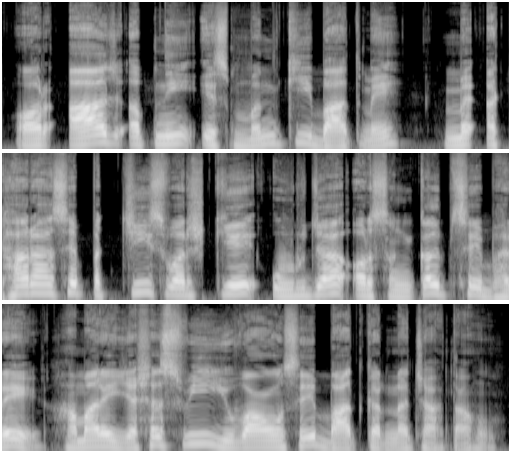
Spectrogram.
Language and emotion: Hindi, neutral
